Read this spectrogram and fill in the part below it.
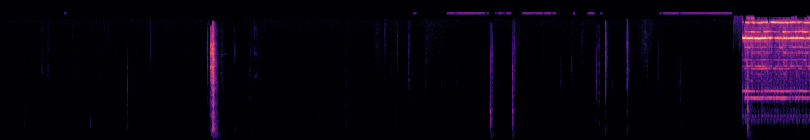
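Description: Footsteps tread slowly across a floor.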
